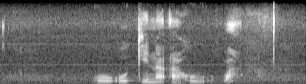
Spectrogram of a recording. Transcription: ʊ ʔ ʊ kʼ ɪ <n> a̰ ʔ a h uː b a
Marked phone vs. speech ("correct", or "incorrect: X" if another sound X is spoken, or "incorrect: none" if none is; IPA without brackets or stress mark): correct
